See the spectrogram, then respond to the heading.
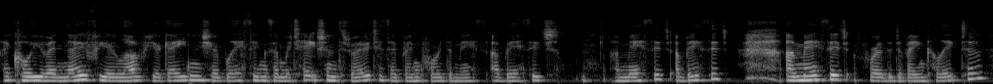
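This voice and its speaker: Woman, middle-aged, stuffy-nosed, lowish voice; murmured invocations, rambling chat with restarts. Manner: soft invocations, rambling chatty asides with restarts. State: sniffly and congested. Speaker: spiritual channeler and tarot reader. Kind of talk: casual spiritual channeling video.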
